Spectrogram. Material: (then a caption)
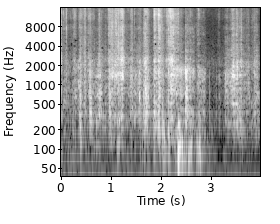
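Cardboard. Fingertips and short nails pick at, peel and tear the paper layers of a thin, flat, torn piece of brown corrugated cardboard box wall, and scratch along its exposed ridged flutes, held close. The result is a quiet, close run of dry, scratchy tearing and crinkling bursts with a bright papery texture and short, uneven pauses.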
